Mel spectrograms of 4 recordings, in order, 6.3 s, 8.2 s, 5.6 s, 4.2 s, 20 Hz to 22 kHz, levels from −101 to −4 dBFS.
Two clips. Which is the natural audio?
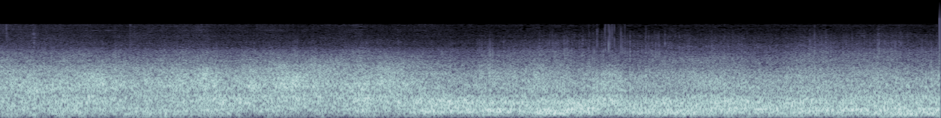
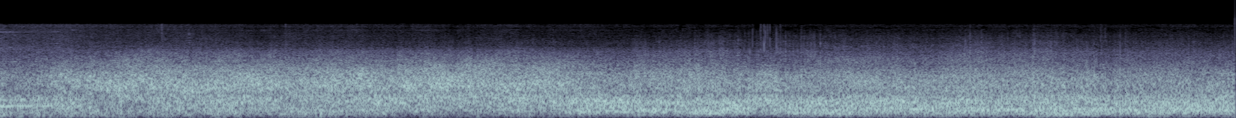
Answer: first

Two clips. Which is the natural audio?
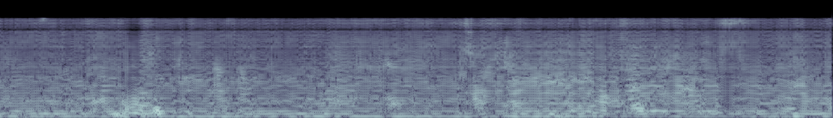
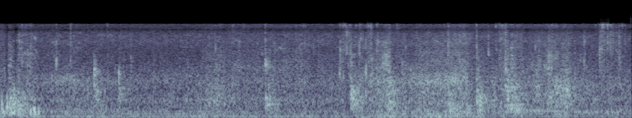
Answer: second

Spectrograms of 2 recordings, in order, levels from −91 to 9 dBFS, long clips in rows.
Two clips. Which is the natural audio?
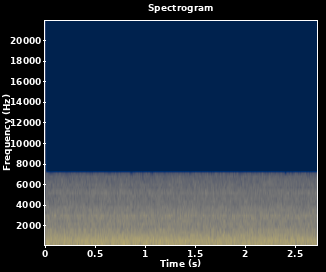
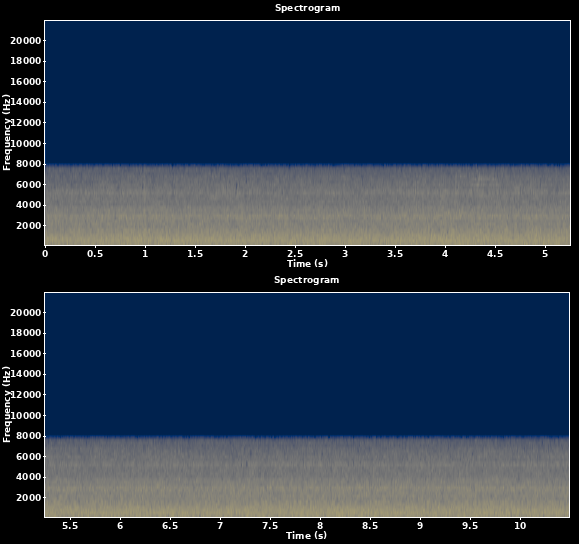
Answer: first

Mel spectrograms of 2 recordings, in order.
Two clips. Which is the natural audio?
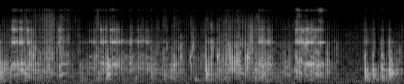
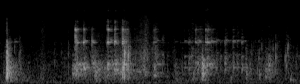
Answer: second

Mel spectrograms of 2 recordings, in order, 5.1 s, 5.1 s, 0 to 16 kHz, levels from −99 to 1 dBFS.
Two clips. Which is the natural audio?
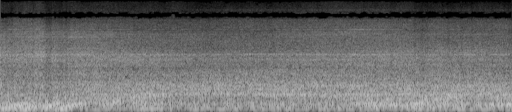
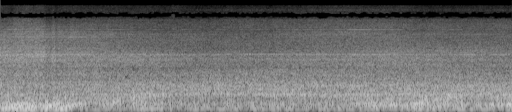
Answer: second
